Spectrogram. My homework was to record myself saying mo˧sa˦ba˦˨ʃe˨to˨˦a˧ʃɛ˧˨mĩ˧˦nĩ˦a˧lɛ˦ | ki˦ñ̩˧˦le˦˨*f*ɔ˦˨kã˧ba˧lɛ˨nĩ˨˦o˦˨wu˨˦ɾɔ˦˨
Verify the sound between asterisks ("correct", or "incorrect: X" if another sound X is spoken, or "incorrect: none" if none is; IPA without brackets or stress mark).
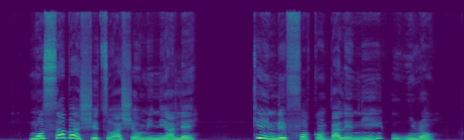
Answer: correct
